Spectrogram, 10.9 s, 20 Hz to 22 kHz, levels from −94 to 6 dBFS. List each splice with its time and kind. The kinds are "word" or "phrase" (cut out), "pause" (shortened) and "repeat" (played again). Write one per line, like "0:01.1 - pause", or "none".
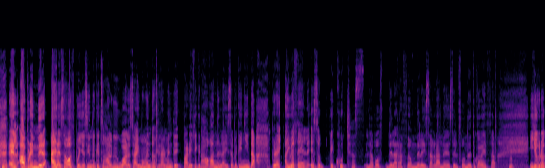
0:01.1 - word
0:03.1 - phrase
0:04.0 - word
0:05.6 - word
0:06.4 - word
